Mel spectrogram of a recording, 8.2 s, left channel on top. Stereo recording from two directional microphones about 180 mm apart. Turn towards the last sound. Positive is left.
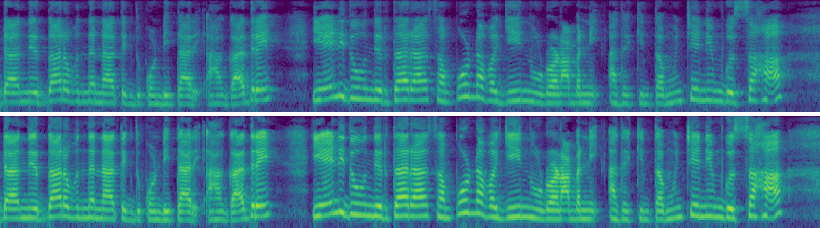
turn(degrees=-20)  # may be behind; listen again after turning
